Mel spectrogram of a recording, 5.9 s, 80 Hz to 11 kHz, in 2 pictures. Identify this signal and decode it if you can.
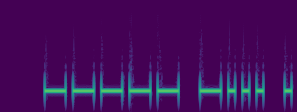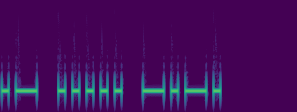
Morse code, heard as a keyed tone, about 17 wpm, 700 Hz. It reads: 0BU5C
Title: Code Groups - 5 Letter:Numbers - 17wpm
